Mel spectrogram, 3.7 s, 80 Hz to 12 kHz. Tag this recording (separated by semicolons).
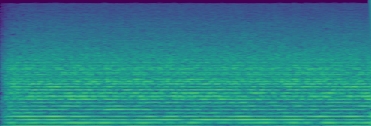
f1; multisample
